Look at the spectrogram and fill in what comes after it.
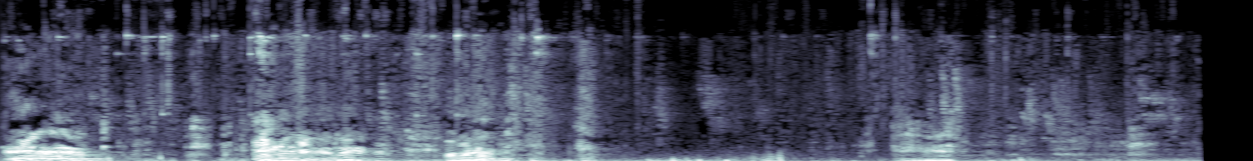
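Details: Female dog in a red collar vocalising during play with another dog, giving rough growls and grumbles in uneven bursts over several seconds, the noises strongest early on, with Thai speech mixed in.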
